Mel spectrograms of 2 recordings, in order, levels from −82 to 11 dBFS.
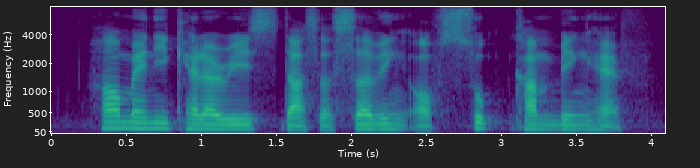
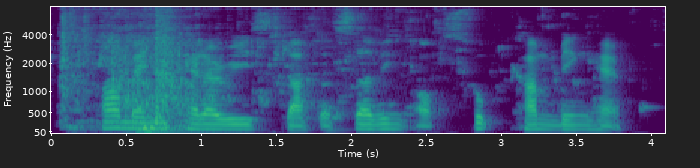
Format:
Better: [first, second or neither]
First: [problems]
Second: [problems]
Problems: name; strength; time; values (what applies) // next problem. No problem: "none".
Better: first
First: none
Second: noise reduction (classical method log-MMSE)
